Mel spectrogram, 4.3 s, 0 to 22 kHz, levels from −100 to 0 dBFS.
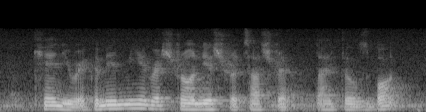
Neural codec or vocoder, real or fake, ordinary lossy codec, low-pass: none; real; none; none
